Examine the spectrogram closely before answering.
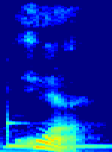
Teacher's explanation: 第4声ですので、上から下に急降下する音。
